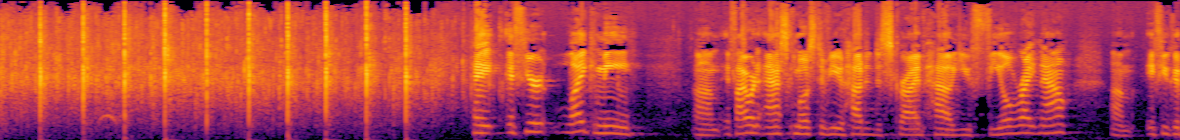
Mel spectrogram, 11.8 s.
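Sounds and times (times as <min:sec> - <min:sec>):
audience applause: 0:00.0 - 0:05.0
speech: 0:04.7 - 0:11.8.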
